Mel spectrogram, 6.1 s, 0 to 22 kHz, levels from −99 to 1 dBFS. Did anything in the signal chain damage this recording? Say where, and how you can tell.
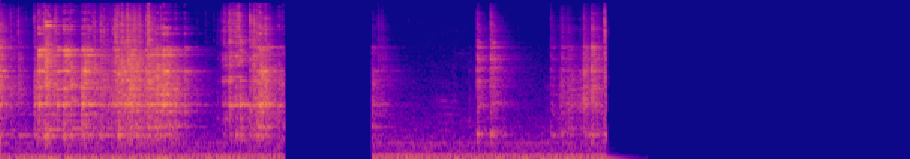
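Yes. At 1.89 s the sound stops dead and the track sits in silence until 2.48 s, then picks up exactly where it broke off, with nothing skipped. That is a rebuffering stall at the playback stage: the player exhausted its downloaded buffer and waited for more data to arrive over the network. No material is lost, but roughly 0.58 s of dead air is inserted into the timeline.

From 4.04 s the sound cuts out abruptly and never returns, running as silence to the end of the clip with no room tone or noise floor underneath. This is an audio dropout to silence. The likely cause is a lost input upstream, such as a disconnected device, a failed link or an accidental mute, while the recorder or encoder kept writing silence. Whatever happened after that point was never captured.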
